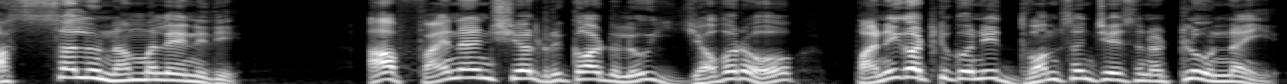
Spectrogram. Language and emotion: Telugu, angry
